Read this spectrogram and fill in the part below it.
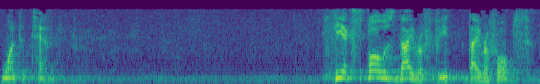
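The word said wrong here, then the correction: Diotrephes: Diotrophes, that's it.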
